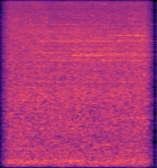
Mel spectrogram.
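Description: Steady, loud city road traffic noise, heaviest in the low range, starting abruptly.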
